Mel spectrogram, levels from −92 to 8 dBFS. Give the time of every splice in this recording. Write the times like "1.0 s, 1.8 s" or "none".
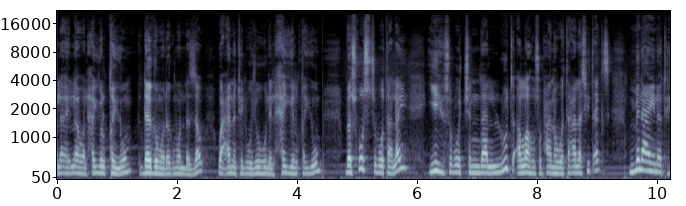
none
